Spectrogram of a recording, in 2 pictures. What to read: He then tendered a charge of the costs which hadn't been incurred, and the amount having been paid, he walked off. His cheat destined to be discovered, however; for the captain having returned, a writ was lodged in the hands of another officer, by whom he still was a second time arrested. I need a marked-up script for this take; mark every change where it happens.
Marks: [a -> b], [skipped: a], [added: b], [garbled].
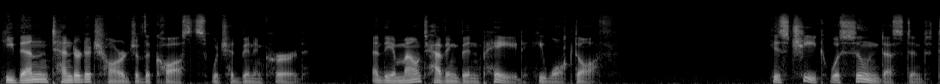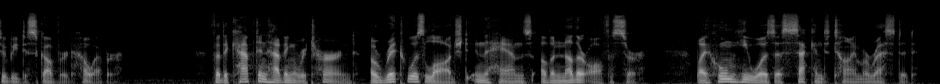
He then tendered a charge of the costs which [hadn't -> had] been incurred, and the amount having been paid, he walked off. His cheat [added: was soon] destined to be discovered, however; for the captain having returned, a writ was lodged in the hands of another officer, by whom he [skipped: still] was a second time arrested.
